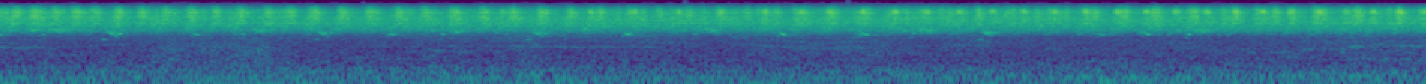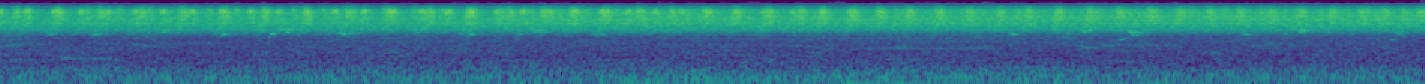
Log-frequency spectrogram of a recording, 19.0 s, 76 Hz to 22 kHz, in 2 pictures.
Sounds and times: Cicadas cry 0.0 - 19.0

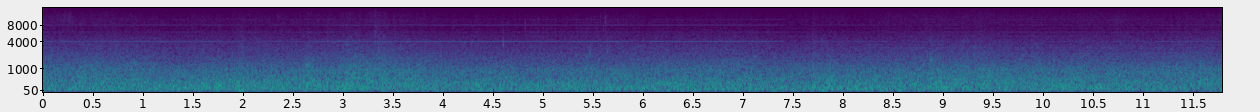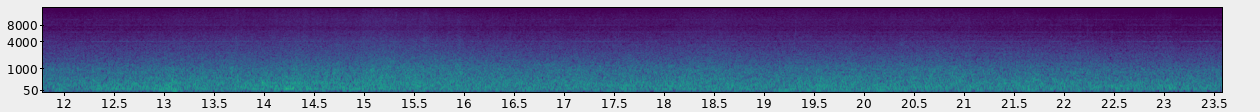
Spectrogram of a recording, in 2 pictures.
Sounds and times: waves 8.0 - 23.5

